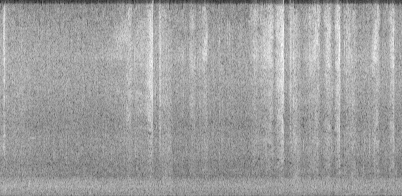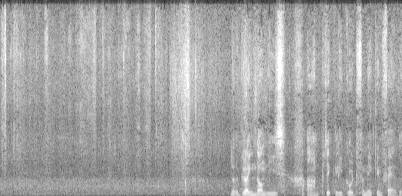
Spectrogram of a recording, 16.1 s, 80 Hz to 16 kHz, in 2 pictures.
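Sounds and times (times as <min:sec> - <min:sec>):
low background hiss: 0:00.0 - 0:16.0
knife shaving wooden stick: 0:02.3 - 0:12.0.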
